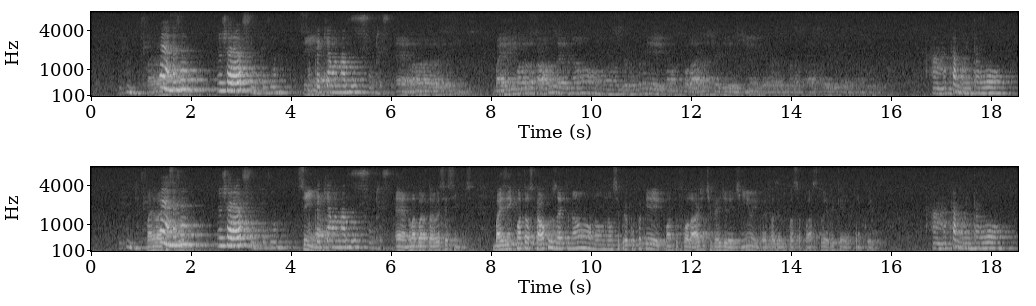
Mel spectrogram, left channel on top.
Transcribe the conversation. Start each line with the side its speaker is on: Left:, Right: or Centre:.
Centre: Uhum.
Right: vai, vai
Centre: É,
Right: conseguir.
Centre: mas é, no geral é simples, né?
Right: Sim,
Centre: Até
Right: a,
Centre: que é uma análise simples.
Right: é, no laboratório vai ser simples. Mas e quanto aos cálculos, aí tu não, não, não se preocupa que quando tu for lá a gente vê direitinho e vai fazendo passo a passo, tu vai ver que é tranquilo.
Centre: Ah, tá bom, então vou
